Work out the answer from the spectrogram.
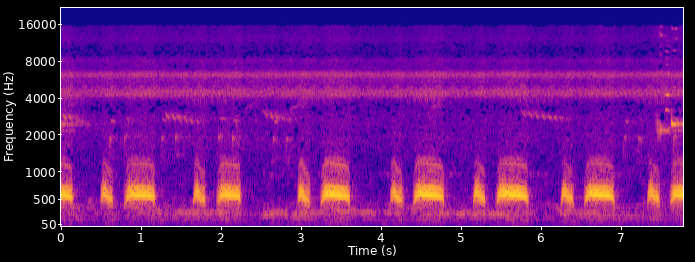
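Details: Wild spotted dove cooing in the Vietnamese one-ending style, sought by decoy trappers; a male bird with a double-row necklace pattern. Low hollow coos come as a short note then a longer one, repeated steadily, with a high insect hum and faint chirps behind.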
